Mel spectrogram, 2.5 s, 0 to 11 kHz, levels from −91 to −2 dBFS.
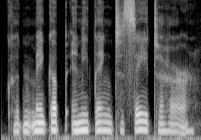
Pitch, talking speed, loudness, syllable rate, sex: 145 Hz, 190 wpm, -18 LUFS, 4.5 syllables/s, female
